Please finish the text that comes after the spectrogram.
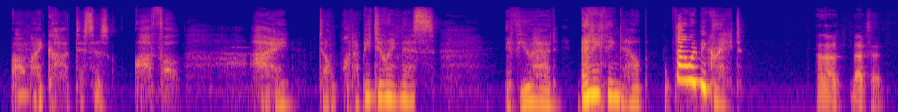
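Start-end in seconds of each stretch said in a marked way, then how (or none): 0.1-7.4 stage whisper, pitched up. Voicing a character who answers a sent message: whispering. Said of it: "you hear Zelina whisper back".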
